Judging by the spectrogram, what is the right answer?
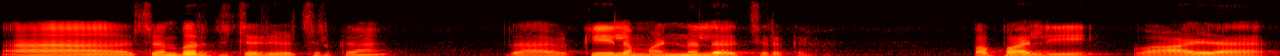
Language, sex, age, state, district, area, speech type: Tamil, female, 60+, Tamil Nadu, Nagapattinam, rural, spontaneous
